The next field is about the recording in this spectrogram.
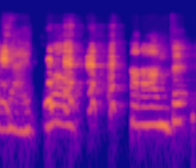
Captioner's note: laughs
